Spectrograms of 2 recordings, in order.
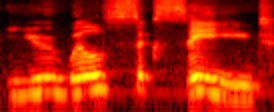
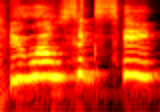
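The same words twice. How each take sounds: First: Slow, low, weighty prophecy; slow solemn promise. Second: High, loud, over-the-top proclamation; hammed-up cheer. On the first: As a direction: let each word land slowly like an oracle. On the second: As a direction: shout the promise like a cheerleader. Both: Shown as a demonstration.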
